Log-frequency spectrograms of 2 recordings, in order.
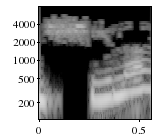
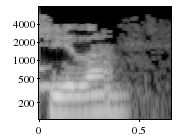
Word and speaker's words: Schiele: Egon Schiele, I guess. – Schiele.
